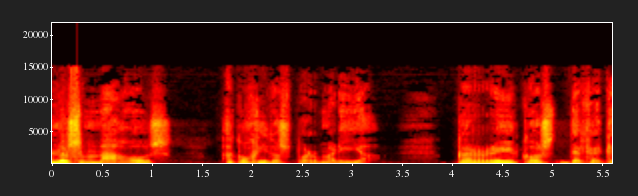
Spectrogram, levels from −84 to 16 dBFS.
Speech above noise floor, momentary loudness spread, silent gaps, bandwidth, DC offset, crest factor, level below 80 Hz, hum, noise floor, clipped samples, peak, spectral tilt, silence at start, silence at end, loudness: 31 dB; 13 LU; none; 15.5 kHz; under 0.1%; 20 dB; -46 dBFS; none; -50 dBFS; under 0.1%; 0 dBFS; -3.5 dB/octave; 0 s; 0 s; -19 LUFS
